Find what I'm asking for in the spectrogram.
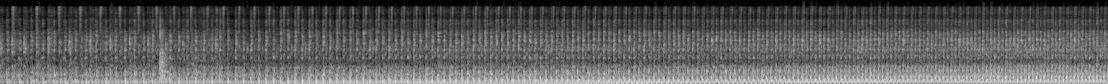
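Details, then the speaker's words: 1959 International Harvester B275 diesel tractor, cold start after glowing with throttle wide open: loud, uneven clatter with skipped beats, not yet firing on all four. It smooths out later, but it is over-fuelling; owner suspects a sticking rack or a diaphragm problem. "I don't know if it'll be starting up in the middle of winter. It seems to have a bit of a miss, too."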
